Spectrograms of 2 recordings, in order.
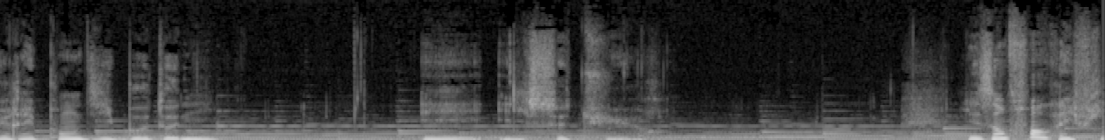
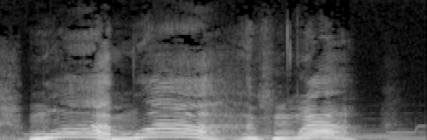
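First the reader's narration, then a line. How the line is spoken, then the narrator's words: Children yelling. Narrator (French): hurlèrent les enfants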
